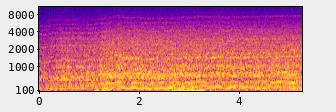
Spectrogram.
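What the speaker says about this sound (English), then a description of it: "Here we have the hot lap for the Mercedes-Benz racing truck." A Mercedes-Benz racing truck on a hot lap in Forza Motorsport 7 gives a loud, steady engine drone with slight swells in revs, continuous throughout and with no voices.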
